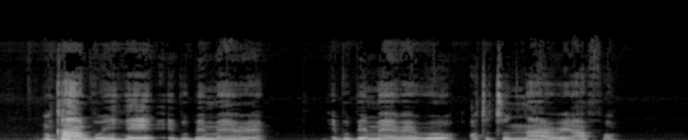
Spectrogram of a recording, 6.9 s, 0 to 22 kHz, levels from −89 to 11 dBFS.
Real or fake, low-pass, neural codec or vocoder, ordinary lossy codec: real; 19.8 kHz; none; MP3, 64 kbps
